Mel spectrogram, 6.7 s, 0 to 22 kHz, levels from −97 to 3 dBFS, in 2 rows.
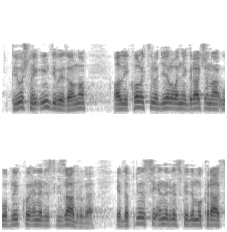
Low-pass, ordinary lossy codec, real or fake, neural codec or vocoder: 5.4 kHz; none; fake; codec, 16 kHz, 8 kbps, FreqCodec, larger model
